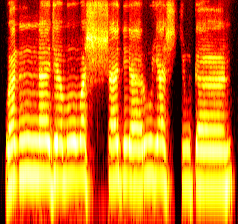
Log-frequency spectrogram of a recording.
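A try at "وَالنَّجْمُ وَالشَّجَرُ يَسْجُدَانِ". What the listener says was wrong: Bacanya bagus. Nun tasydid kurang dengung. Nun tasydid yang di depan sekali malah. lupa itu ada wawunya. Wawunya putih warnanya.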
